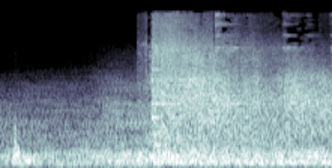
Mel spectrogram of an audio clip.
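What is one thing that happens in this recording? A pistol fires with a sharp, loud bang.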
